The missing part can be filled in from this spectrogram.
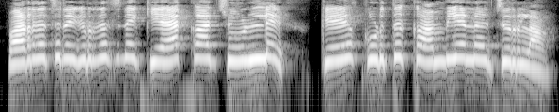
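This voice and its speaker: A voice actor playing a fiery, blunt middle-aged village aunt in a cartoon, with a sped-up squeaky voice. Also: steady tone, normal speed, dry recording, studio quality. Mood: scolding. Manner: loud, threatening, blunt. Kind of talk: cartoon voice acting.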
